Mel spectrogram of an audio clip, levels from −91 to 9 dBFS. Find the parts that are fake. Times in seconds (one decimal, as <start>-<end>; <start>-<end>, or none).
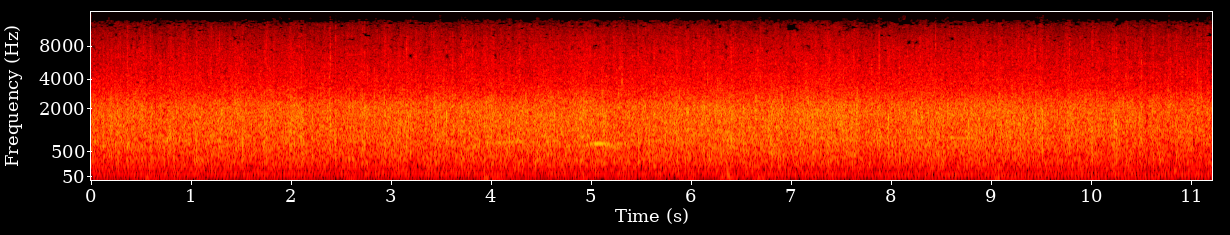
4.3-8.7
